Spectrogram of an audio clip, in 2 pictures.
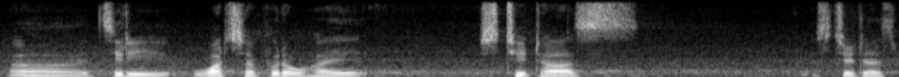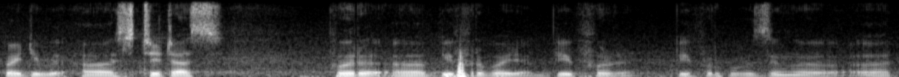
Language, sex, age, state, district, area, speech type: Bodo, male, 18-30, Assam, Chirang, rural, spontaneous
